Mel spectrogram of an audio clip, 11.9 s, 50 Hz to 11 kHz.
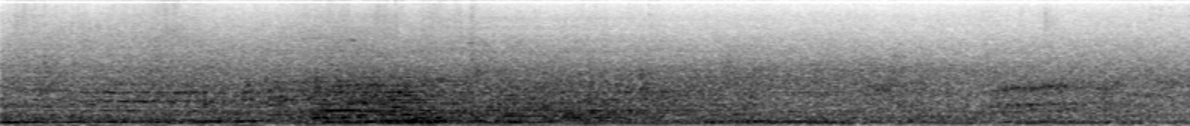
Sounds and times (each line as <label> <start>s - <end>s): traffic 0.0s - 11.9s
